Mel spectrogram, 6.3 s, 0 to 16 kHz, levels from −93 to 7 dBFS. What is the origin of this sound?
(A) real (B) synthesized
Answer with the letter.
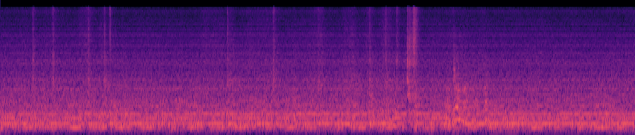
B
